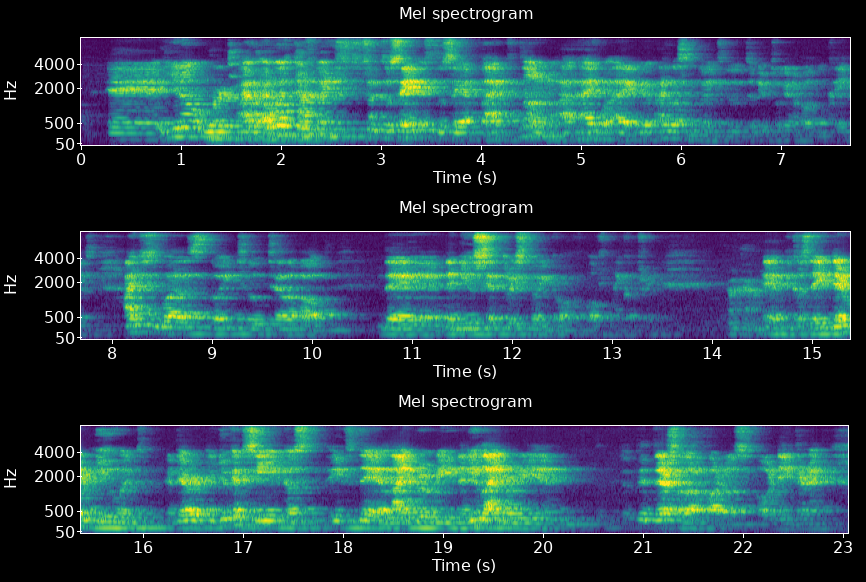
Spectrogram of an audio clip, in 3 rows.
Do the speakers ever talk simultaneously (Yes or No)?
Yes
